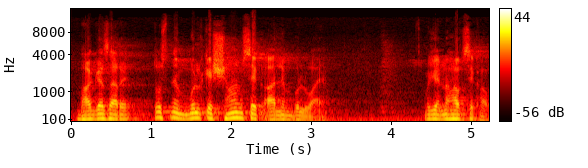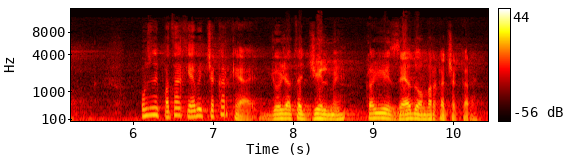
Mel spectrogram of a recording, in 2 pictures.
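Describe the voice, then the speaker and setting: Man, sermon, storytelling with acted-out dialogue, long hall reverb. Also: fairly low pitch. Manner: storytelling with acted dialogue, rising to animated outbursts. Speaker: Islamic preacher.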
